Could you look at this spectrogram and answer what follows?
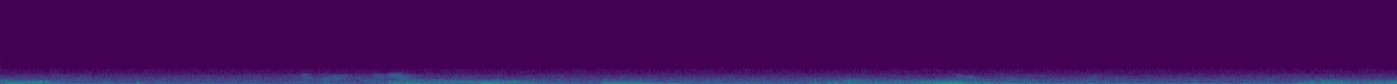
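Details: Chest sounds of a real patient on a ventilator: muffled low rumble with musical, whistling tones during ventilated breaths; wheezing.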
